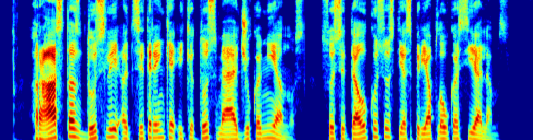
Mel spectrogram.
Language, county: Lithuanian, Vilnius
